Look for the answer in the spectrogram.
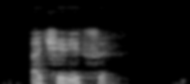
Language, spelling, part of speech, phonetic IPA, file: Russian, очевидцы, noun, [ɐt͡ɕɪˈvʲit͡sːɨ], Ru-очевидцы.ogg
- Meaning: nominative plural of очеви́дец (očevídec)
